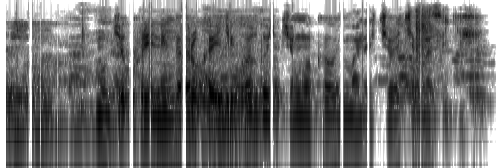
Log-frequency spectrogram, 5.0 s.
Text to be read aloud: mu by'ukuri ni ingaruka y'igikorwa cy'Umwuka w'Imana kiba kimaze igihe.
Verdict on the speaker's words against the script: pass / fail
pass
